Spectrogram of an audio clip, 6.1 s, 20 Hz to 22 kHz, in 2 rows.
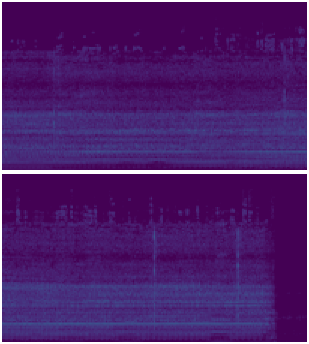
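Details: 2005 IBM ThinkPad R52 1846-A59 laptop (built Feb 2006, Pentium M 1.86 GHz, 1 GB RAM) booting Windows XP: loud, steady high-pitched cooling fan whir that stops abruptly; owner suspects the previous owner never maintained it.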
